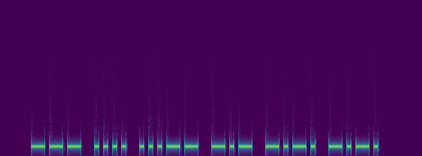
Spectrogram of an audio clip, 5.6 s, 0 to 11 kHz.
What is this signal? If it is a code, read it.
Morse code, heard as a keyed tone, about 20 wpm, 700 Hz. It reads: OH3KCC
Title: DXCC-100 Call Signs - 6 Characters - Repeated 3x - 20wpm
